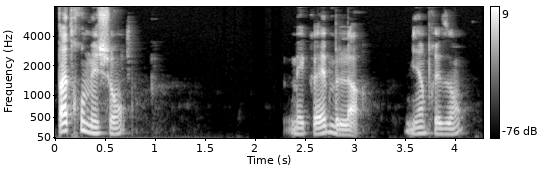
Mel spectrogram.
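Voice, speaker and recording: A man's voice: mid-range voice, expressive, takes it slowly. A man chatting casually on a live stream while repairing a handheld console, joking and answering chat aloud.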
